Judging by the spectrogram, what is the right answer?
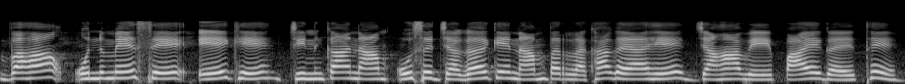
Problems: constant background noise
